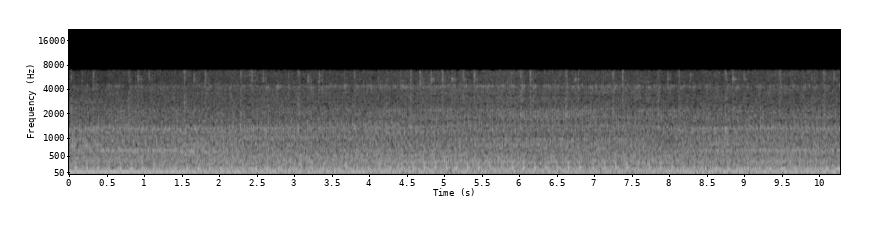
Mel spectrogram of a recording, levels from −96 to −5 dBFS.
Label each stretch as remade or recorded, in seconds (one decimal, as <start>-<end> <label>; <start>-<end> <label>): 0.0-2.4 recorded; 2.4-5.1 remade; 5.1-6.9 recorded; 6.9-8.8 remade; 8.8-10.3 recorded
